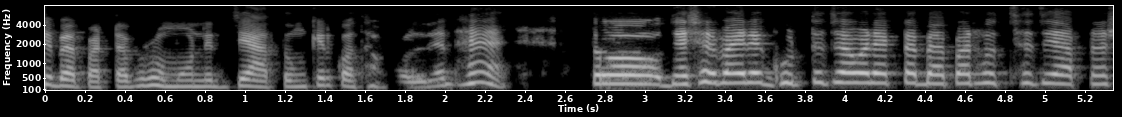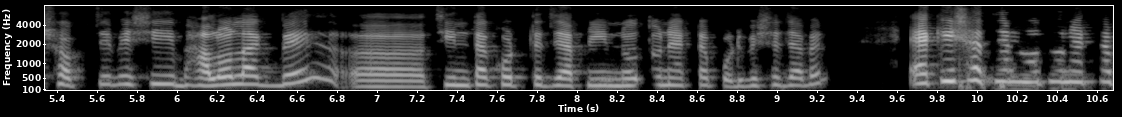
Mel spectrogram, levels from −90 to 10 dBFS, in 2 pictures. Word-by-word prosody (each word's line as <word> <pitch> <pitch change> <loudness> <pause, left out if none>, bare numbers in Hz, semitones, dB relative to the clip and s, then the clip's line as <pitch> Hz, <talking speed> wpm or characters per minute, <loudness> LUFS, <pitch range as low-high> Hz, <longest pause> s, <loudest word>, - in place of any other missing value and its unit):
যে 275 - -1
ব্যাপারটা, 200 -2 -2
ভ্রমণের 215 -4 -5
যে 230 - +3
আতঙ্কের 210 +5 -8
কথা 220 +1 -7
বললেন, 190 +7 -7
হ্যাঁ? 345 - +1 0.5
তো 305 - +5 0.4
দেশের 335 +4 +4
বাইরে 335 +1 +7
ঘুরতে 340 +1 -3
যাওয়ার 345 -1 +7
একটা 335 0 0
ব্যাপার 320 +1 0
হচ্ছে 335 0 -8
যে, 320 - -2
আপনার 295 0 -7
সবচেয়ে 265 +3 -7
বেশি 285 +2 -6 0.2
ভালো 250 +3 +4
লাগবে 290 +3 +1 0.3
আ - - -3 0.4
চিন্তা 260 +1 -1
করতে 265 0 -4
যে - - -1
আপনি 240 0 -7 0.2
নতুন 245 +2 -7
একটা 260 +1 -7
পরিবেশে 240 +5 -8
যাবেন। 290 +5 -6 0.5
একই 395 +4 +6
সাথে 400 -2 +2
নতুন 370 +1 -4
একটা 370 0 -5
270 Hz, 195 wpm, -23 LUFS, 240-335 Hz, 0.5 s, বাইরে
